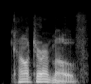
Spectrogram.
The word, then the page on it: countermove: American English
